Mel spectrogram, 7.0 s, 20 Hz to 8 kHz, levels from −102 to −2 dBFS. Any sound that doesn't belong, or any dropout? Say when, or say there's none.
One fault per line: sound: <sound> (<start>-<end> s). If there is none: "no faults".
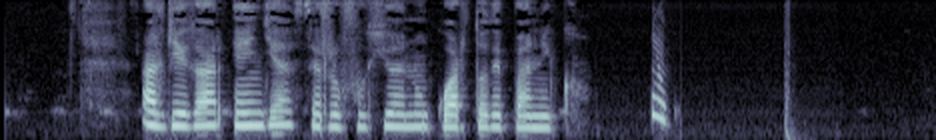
sound: chirp (4.9-5.1 s)
sound: thud (5.9-6.1 s)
